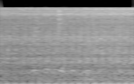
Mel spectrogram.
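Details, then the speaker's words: Yamaha NMAX scooter at idle after adjusting the loose cam chain tensioner and refitting the throttle body: a steady, even low putter with no timing-chain rattle or clatter. Smooth again, normal idle. "Nah sekarang suara motornya dia sudah halus kembali ya beda dengan waktu sebelum kita melakukan penyetingan untuk tensionernya atau tonjokan ketengnya ya"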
